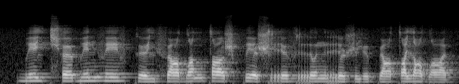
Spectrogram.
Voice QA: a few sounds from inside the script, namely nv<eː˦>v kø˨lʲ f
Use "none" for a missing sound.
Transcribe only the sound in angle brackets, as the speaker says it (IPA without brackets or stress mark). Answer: eː˦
